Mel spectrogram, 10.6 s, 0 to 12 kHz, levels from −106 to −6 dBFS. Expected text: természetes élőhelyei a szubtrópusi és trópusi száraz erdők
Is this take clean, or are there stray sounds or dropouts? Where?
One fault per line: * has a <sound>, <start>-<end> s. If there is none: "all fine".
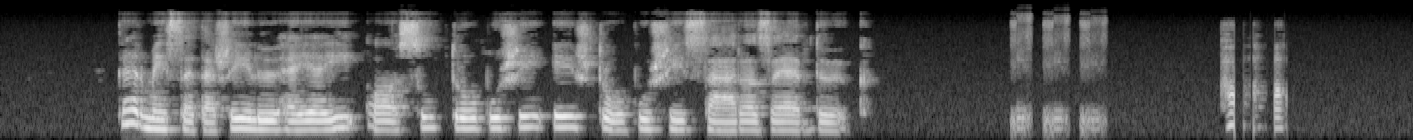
* has a laugh, 7.6-8.3 s
* has a laugh, 9.1-9.7 s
